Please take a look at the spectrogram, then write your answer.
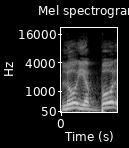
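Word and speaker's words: לֹא יִבּוֹל: तो इसका उच्चारण बदलेगा। லோ எப்போல் அப்படினு சொல்லி வரும். लो यब्बोल ऐसा आएगा।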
